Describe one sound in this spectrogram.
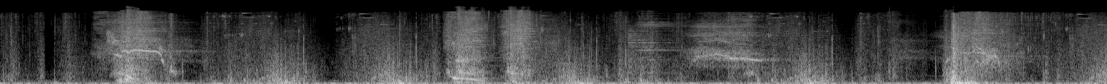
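A sword strikes and clashes in a fight.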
